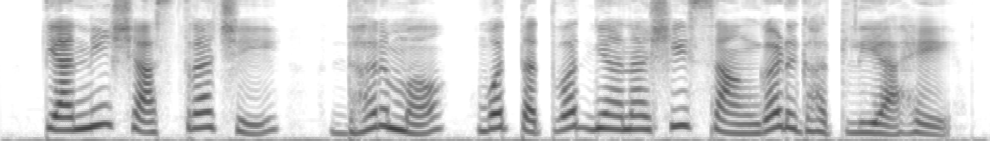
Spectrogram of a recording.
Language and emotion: Marathi, neutral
